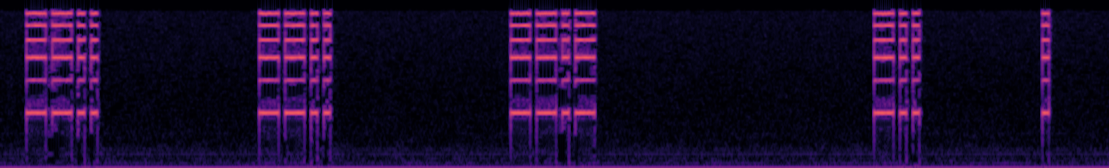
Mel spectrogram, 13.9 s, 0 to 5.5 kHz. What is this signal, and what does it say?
Morse code, heard as a keyed tone, about 15 wpm, 740 Hz. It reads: Z Z Q D E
